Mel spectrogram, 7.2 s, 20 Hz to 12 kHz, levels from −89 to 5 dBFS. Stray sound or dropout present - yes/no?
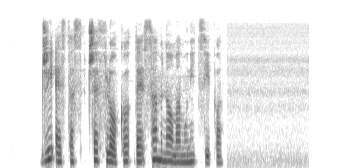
no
